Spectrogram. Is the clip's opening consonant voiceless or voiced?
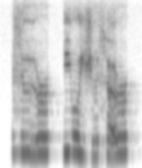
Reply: voiced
